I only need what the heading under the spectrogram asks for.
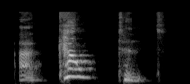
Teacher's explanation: accountant the stress is on the second syllable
